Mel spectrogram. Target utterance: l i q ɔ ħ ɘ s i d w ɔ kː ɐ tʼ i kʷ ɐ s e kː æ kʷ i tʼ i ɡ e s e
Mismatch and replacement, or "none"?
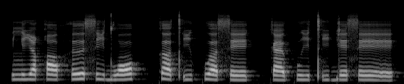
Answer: ħ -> h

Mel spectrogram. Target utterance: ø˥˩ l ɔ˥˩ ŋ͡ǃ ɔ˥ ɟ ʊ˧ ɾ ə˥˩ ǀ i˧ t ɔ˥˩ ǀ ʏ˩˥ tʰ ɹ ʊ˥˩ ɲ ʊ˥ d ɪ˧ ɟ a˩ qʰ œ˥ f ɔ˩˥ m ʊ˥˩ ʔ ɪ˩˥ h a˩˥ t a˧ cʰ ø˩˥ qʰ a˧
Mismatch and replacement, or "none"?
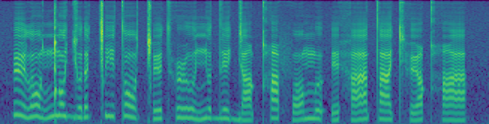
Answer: œ˥ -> ə˥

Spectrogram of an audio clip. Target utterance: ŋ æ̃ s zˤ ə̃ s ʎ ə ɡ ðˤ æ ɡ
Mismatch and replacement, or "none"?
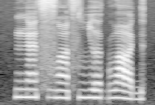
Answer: ə̃ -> æ̃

